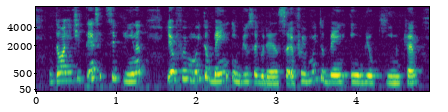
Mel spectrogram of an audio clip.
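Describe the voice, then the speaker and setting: Very fast and with lively intonation, a woman speaks. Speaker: nursing student vlogger. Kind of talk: casual vlog chat. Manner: animated.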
